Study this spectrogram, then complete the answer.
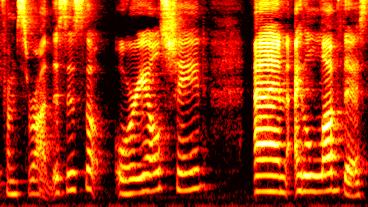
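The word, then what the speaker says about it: Aureole: So if the Hourglass highlighters are too much for you, then the Syrah and Oriole might be a great alternative. And that's spelled A-U-R-E-O-L-E. So not like Oriole the bird.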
